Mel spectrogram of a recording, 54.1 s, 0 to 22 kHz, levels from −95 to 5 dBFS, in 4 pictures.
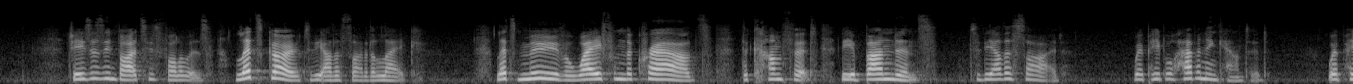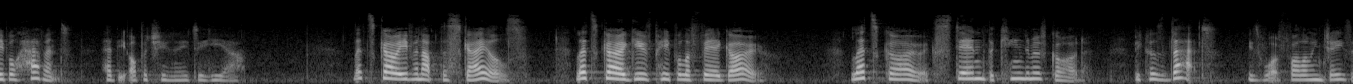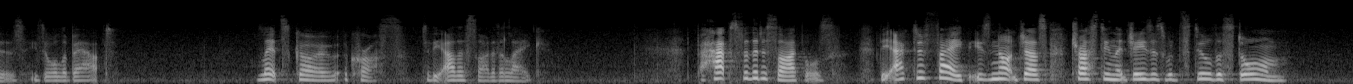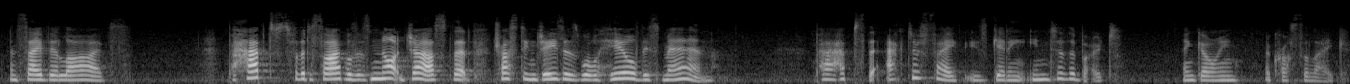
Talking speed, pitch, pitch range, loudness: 145 wpm, 235 Hz, 210-255 Hz, -28 LUFS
